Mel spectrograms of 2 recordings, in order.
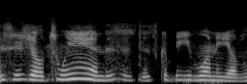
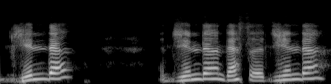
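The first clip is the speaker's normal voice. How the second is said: ordinary talk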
